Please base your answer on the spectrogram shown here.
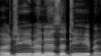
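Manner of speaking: curt, terse, man-of-few-words delivery. Playing both sides of a mock question-and-answer about demons, best Logan voice. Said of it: "I put on my best Logan voice".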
